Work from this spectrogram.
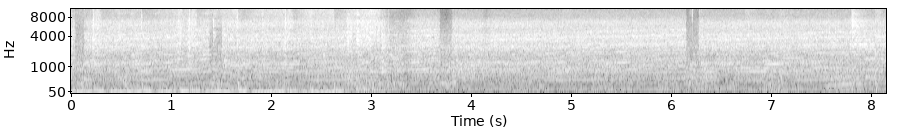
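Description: A McLaren 600LT Coupe in Forza Horizon 4 roars steadily at very high speed, its engine note droning loud and close with wind and road noise and no talk.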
